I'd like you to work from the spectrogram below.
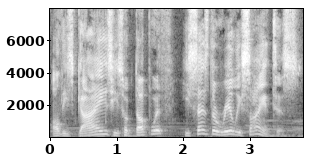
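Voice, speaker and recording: An exasperated everyman in a radio drama, with a bright, edgy voice that swings widely in pitch. He is uneasy and indignant, quick to turn sarcastic, with music underneath. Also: animated. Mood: weary, uneasy. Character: uneasy, indignant ordinary man worried about his brother. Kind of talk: naturalistic radio drama acting.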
